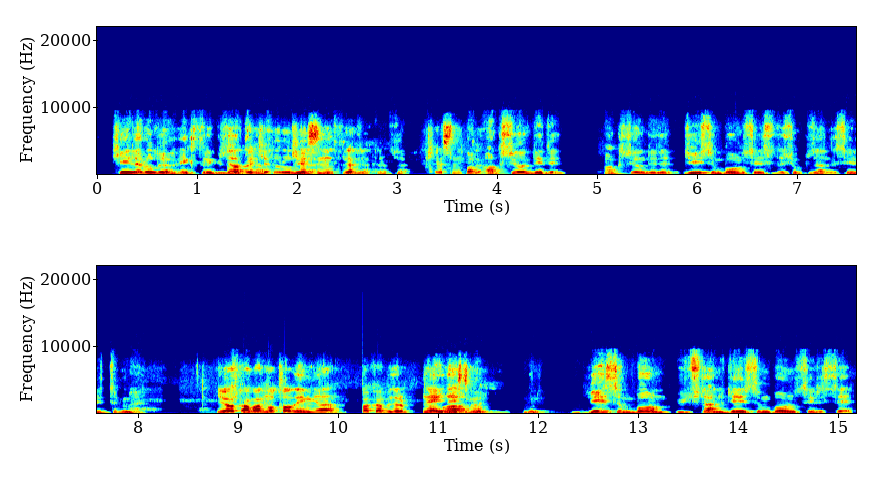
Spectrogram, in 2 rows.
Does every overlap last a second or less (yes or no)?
no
